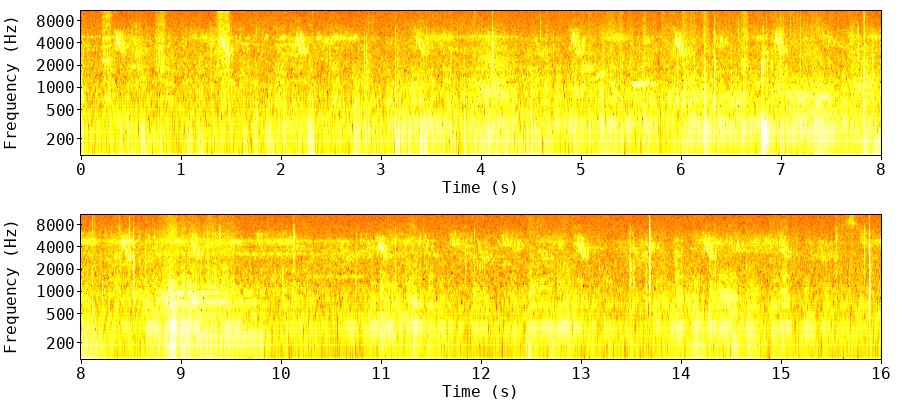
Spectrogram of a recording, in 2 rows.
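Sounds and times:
flying insects buzzing: 0.0s - 16.0s.

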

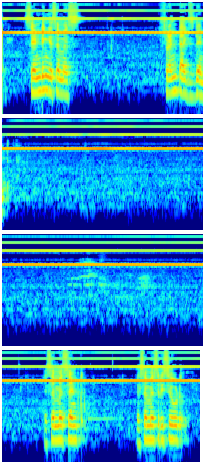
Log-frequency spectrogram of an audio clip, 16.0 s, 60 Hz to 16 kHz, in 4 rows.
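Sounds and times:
high-pitched electronic tone: 0.0s - 6.6s, 8.9s - 16.0s.

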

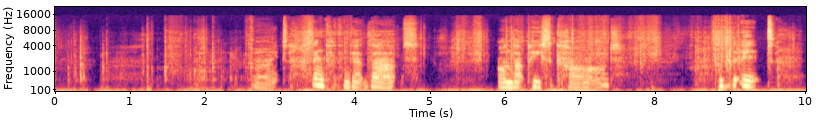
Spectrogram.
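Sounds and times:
plastic clicks and scrapes: 0.0s - 2.8s, 4.7s - 9.3s.

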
